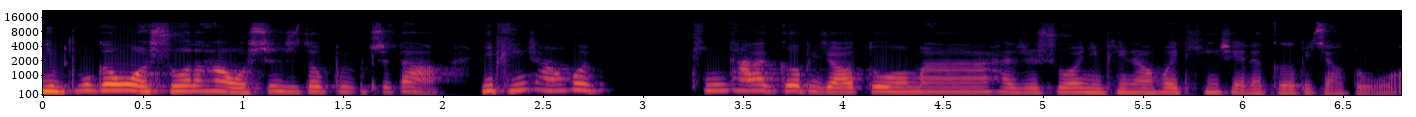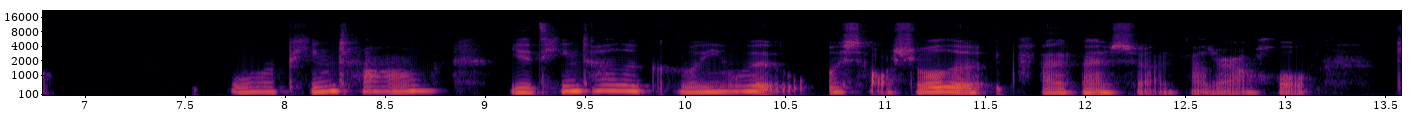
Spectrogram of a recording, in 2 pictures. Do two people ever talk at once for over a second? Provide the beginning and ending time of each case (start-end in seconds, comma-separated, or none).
none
